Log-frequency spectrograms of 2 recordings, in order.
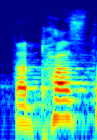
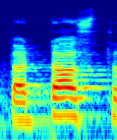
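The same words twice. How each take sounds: First: तटस्थ as "tathast", puff on the middle consonant; correct form. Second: तटस्थ as "tatast", hard unaspirated t's; wrong form. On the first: Teacher giving students the answer, तटस्थ said with aspirated "thast". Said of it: "तटस्थ होता है". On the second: Teacher rejecting a misspelling, तटस्थ said as unaspirated "tatast". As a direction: say तटस्थ as "ta-tast", no breath after the t. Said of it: "तटस्थ नहीं होता है". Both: Shown as a demonstration.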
